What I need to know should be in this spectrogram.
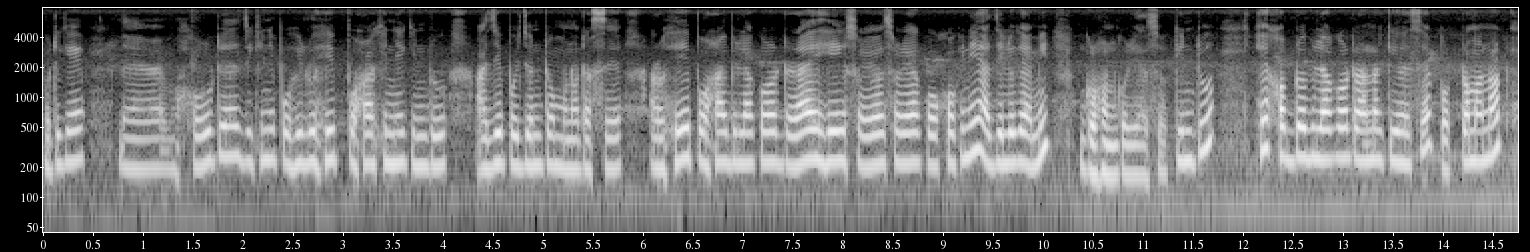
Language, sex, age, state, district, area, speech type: Assamese, female, 45-60, Assam, Dhemaji, urban, spontaneous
